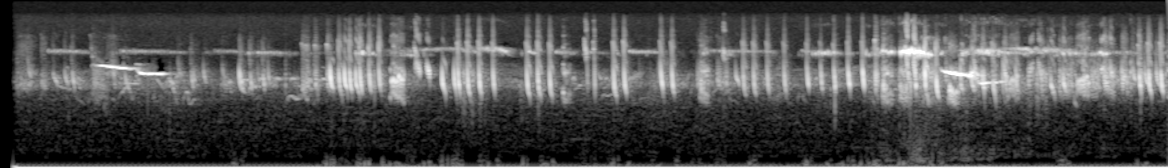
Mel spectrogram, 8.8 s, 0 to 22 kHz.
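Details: Male Broad-tailed hummingbird flying between ports of a West Texas feeder on 26 May 2017: its wingtips make a continuous high, metallic buzzing trill with pulsing bursts and a few thin, sliding chips, over a low steady hum.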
